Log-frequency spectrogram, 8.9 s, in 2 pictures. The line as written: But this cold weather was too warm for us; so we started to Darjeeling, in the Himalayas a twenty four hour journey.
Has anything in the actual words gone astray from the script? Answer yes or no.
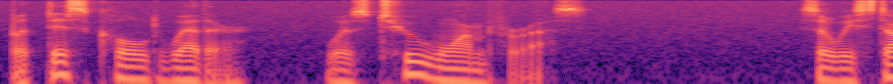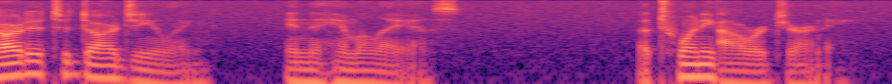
yes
